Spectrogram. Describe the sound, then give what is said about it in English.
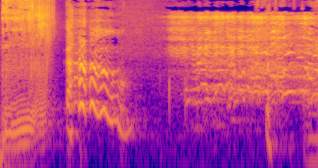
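A loud, buzzy fart sound effect rips out in short wavering bursts, surrounded by giggling and laughter, with a brief quiet gap before more tittering follows. “No, because they like the farting, don't they, the old ladies?”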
